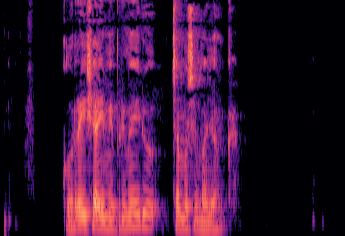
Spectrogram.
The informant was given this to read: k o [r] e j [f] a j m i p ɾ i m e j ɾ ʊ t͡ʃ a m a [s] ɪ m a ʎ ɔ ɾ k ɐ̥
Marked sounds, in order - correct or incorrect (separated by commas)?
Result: correct, incorrect, correct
